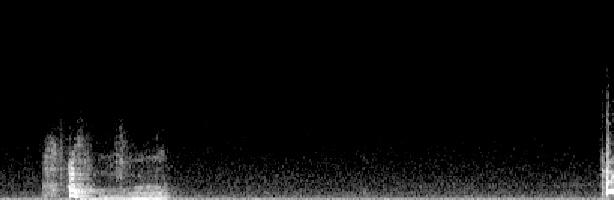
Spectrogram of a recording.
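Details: Female Shetland Sheepdog puppy, seven months old, trained against demand barking while wearing a head collar: a short harsh bark, then a drawn-out whining yelp, a long quiet pause over a steady low hum, and a final sharp bark.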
